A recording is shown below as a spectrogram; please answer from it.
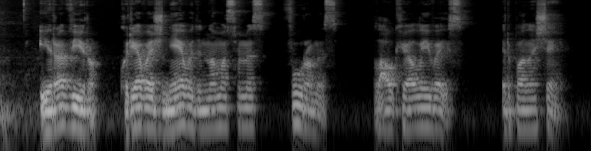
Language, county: Lithuanian, Klaipėda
